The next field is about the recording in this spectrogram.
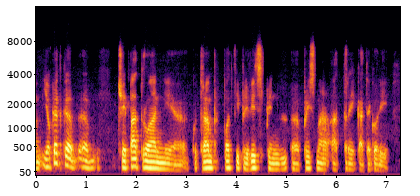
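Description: Against a quiet background, a man with a fairly low pitch speaks at a very slow pace, with lively intonation and long, frequent pauses. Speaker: political science professor. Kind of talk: radio interview. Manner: hesitant, many fillers.

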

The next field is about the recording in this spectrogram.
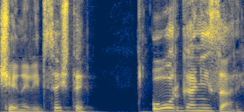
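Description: The recording is very clean with total silence behind the man, who talks neither fast nor slow. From southwestern Romania. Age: 40s. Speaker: radio host. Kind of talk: radio debate show. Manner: argumentative.

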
